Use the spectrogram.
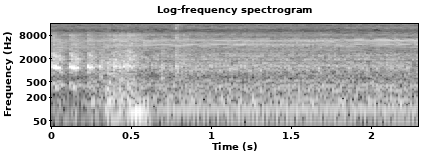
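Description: A Cummins 12-valve 6BT diesel in a Dodge Ram with low fuel pressure and air in the fuel, cranking briefly and then settling into a steady, close, loud idle rumble with no talking.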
